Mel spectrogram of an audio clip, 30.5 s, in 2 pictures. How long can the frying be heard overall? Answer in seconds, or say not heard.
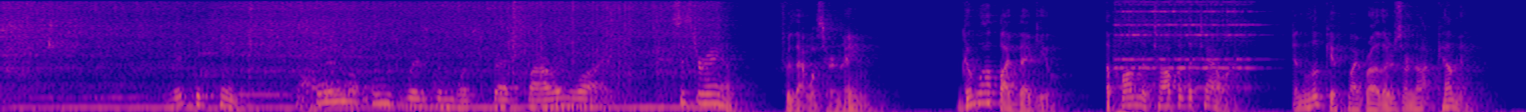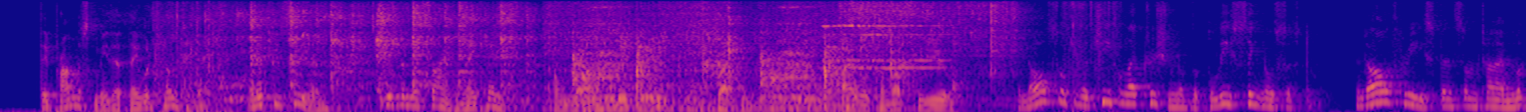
12 s.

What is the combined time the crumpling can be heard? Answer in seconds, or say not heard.
3 s.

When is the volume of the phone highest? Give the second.
24 s.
